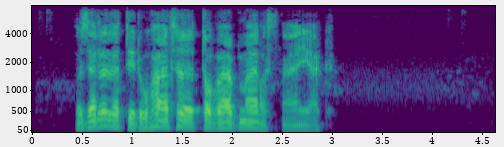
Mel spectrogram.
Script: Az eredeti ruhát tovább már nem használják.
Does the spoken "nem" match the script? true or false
false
